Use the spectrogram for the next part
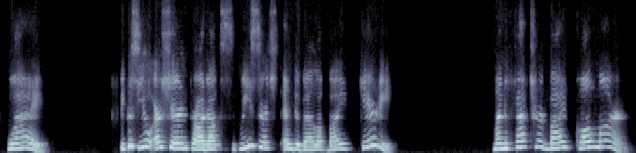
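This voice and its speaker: A woman gives a sales training lecture over a video call, energetic and emphatic, with quick laughs between her points. The call audio is a little dull and muffled. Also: on the high side.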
